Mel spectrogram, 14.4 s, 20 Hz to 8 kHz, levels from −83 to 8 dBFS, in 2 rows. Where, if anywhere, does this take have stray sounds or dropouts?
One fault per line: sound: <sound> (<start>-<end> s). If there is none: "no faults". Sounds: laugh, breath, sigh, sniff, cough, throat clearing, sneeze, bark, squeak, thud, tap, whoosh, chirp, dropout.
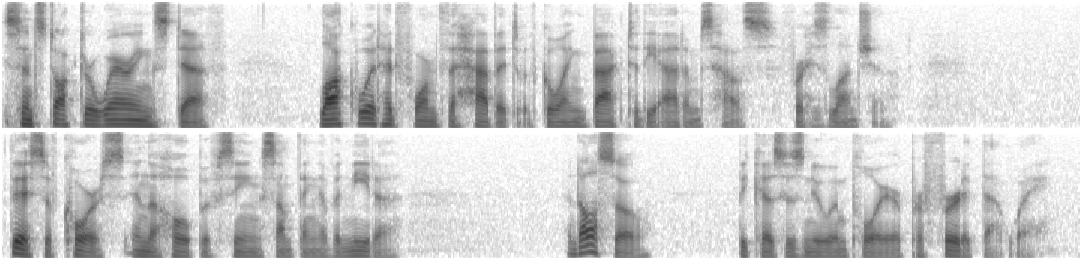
no faults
